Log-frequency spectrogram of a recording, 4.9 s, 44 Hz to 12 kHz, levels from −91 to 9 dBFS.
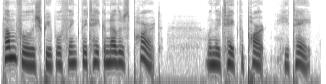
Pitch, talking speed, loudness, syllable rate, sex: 180 Hz, 185 wpm, -22 LUFS, 5.1 syllables/s, female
